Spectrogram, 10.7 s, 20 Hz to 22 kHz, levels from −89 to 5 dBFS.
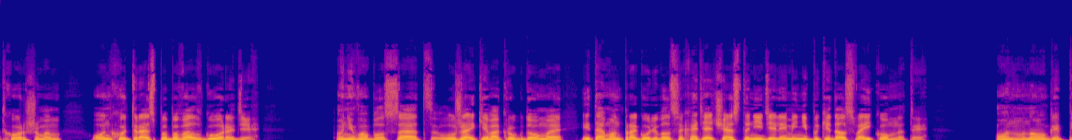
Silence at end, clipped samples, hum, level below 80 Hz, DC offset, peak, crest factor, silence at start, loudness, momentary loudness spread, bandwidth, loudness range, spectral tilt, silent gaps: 0 s; under 0.1%; none; -56 dBFS; under 0.1%; -2 dBFS; 16 dB; 0 s; -18 LUFS; 7 LU; 14 kHz; 2 LU; -6.5 dB/octave; 2.95-3.32 s, 9.56-9.90 s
